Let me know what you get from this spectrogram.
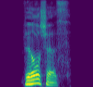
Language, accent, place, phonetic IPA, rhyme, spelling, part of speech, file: German, Germany, Berlin, [ˈvɪʁʃəs], -ɪʁʃəs, wirsches, adjective, De-wirsches.ogg
- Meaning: strong/mixed nominative/accusative neuter singular of wirsch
